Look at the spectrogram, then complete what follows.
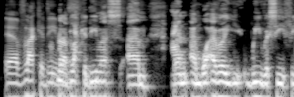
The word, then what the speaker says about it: Vlachodimos: I do think, regardless of whatever fees we get for your goalkeeper, is it, how do you pronounce his name? Vlachodimos. Vlachodimos.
